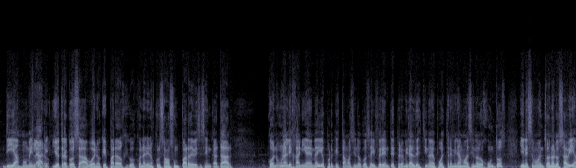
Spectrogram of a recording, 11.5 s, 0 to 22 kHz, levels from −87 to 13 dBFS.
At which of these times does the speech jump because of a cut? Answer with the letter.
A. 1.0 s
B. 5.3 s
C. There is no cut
A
